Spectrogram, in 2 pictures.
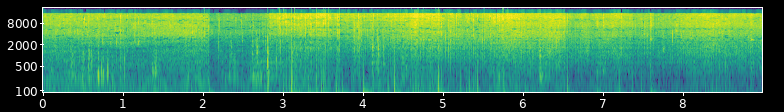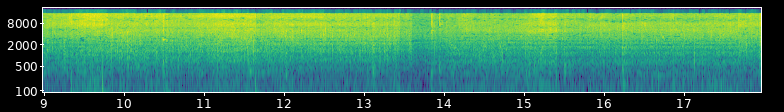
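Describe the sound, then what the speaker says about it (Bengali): Potatoes frying in a pan with bitter gourd and mustard paste for a Bengali uchhe dish, a steady dense sizzle throughout with brief stirring clatter, close and loud, no talking. "আর আলুটা ভালো করে ভেজে নেবো"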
